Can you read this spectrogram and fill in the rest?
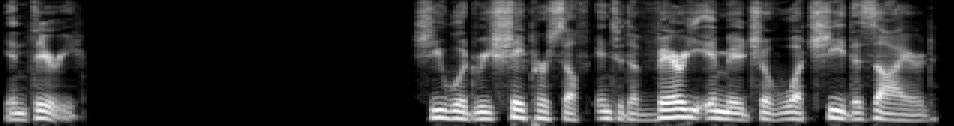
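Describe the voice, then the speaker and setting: A man's voice: medium pitch, measured pace, no echo, clean studio sound. A man reading a fan fiction story as a scripted narrator. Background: background music.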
